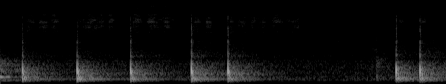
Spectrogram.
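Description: Pen or pencil writing by hand on paper during a fifth-grade maths exercise, close and clear, heard as a run of short scratchy strokes in bursts with brief pauses, and no one talking.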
